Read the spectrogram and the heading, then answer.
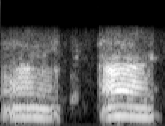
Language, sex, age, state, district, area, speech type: Malayalam, female, 45-60, Kerala, Thiruvananthapuram, rural, conversation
